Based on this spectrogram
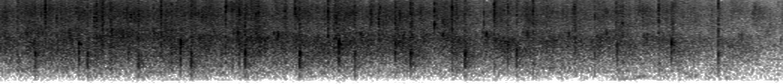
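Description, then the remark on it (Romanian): An audience applauds steadily, many hands clapping in a dense, continuous patter with sharper individual claps popping out, holding at an even level for several seconds before easing slightly at the end. “Mulțumim pentru tot ce faceți și să-i aplaudăm încă o dată.”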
